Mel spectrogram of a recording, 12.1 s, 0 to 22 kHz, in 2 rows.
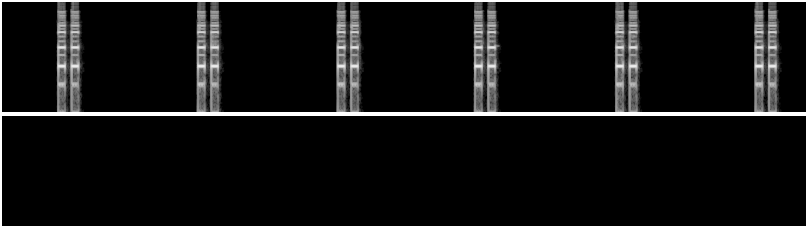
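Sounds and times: electronic countdown beeps: 0:00.4 - 0:00.6, 0:01.5 - 0:01.7, 0:02.5 - 0:02.8, 0:03.6 - 0:03.8, 0:04.6 - 0:04.8, 0:05.7 - 0:05.9.

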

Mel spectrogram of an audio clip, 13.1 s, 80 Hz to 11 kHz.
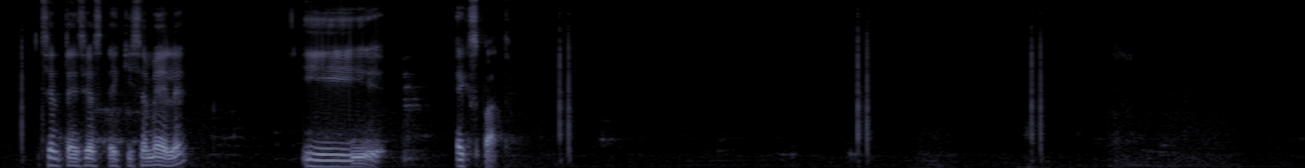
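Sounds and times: computer mouse double clicks: 0:10.3 - 0:10.5.

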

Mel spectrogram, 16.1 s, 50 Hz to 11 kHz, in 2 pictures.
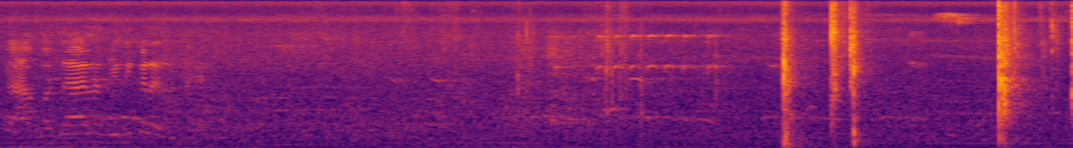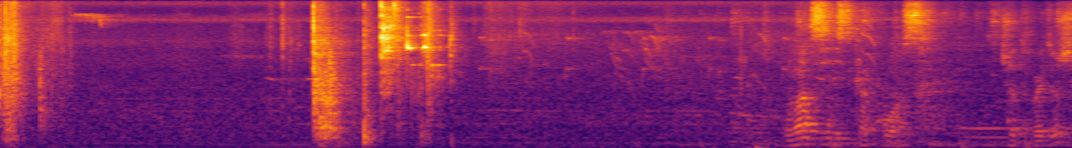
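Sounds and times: coconuts thudding: 0:05.8 - 0:06.8, 0:07.4 - 0:08.6, 0:10.2 - 0:11.6.

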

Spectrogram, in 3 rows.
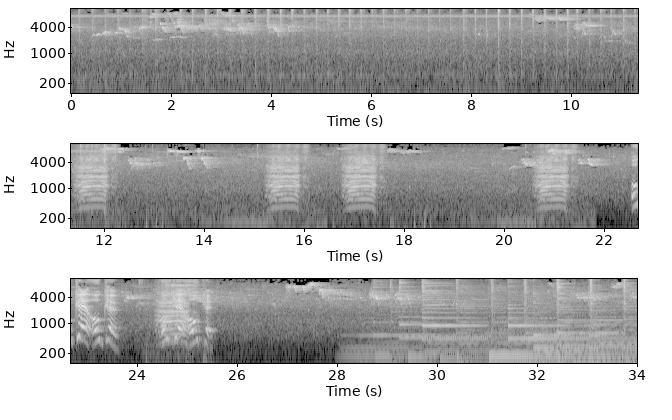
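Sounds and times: cow mooing: 0:15.2 - 0:16.0, 0:16.8 - 0:17.5.

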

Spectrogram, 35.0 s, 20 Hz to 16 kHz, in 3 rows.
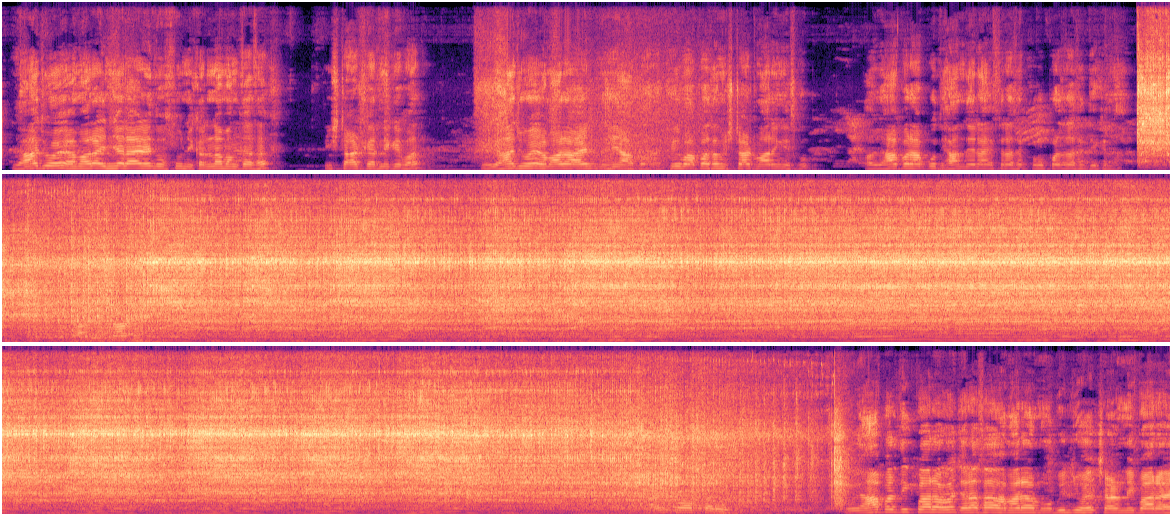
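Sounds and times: motorcycle engine revving: 0:03.6 - 0:07.6, 0:11.4 - 0:31.9.

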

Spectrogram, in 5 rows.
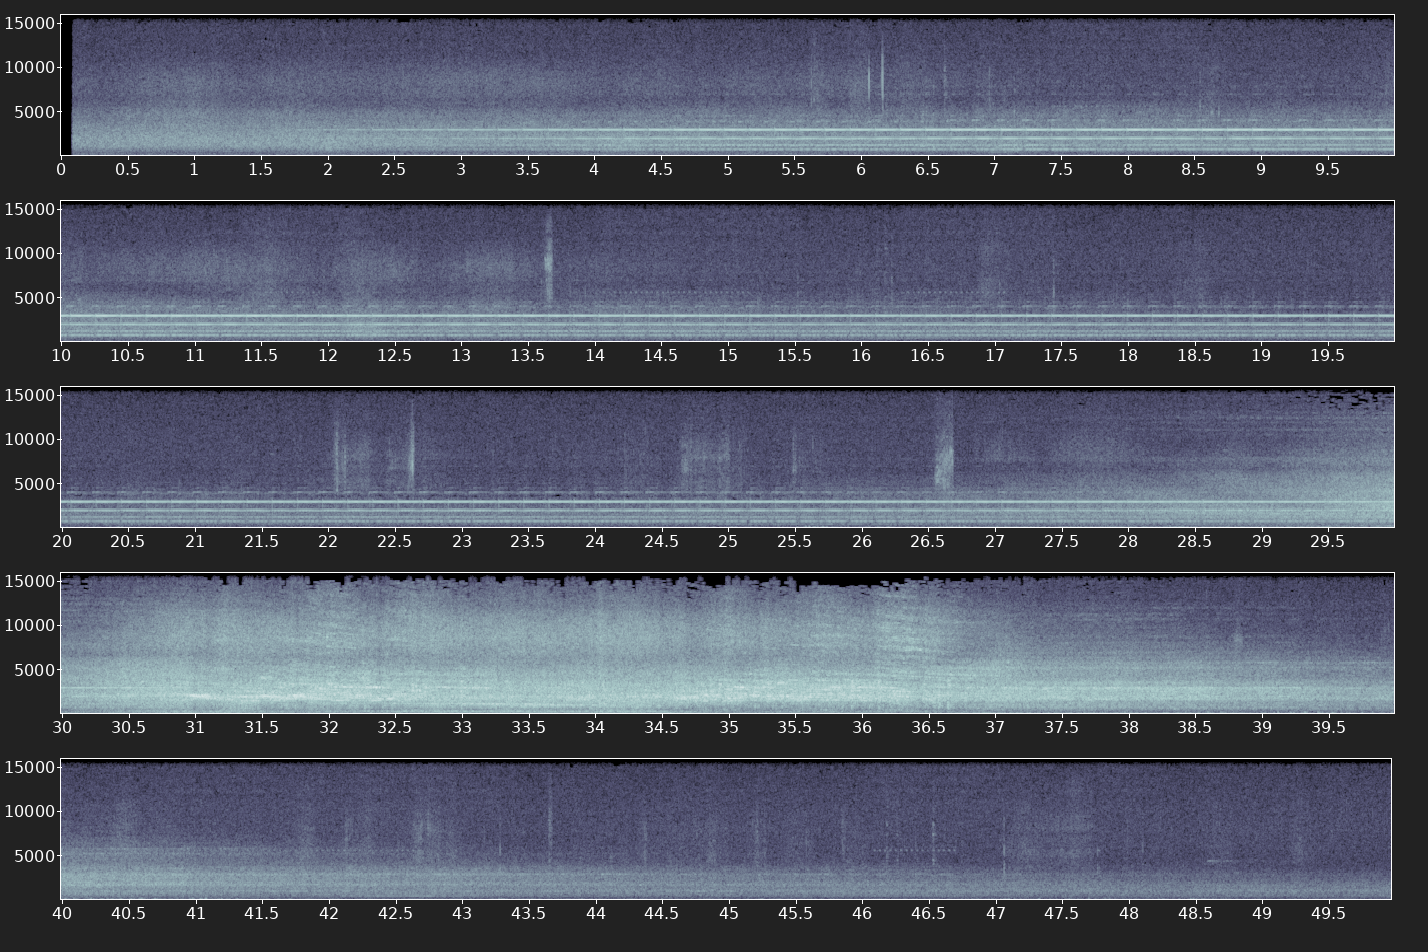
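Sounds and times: level crossing bells ringing: 0:02.0 - 0:38.0.

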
